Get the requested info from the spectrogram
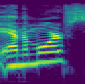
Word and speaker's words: Animorphs: Animorphs? – Yeah.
